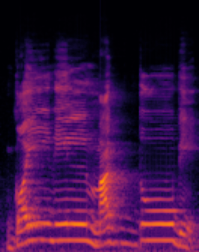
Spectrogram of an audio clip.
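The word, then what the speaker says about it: غَيْرِ الْمَغْضُوبِ: অনেকে কি করে আমরা গয়রিল মাগদুবি, এই যে উচ্চারণটা গয়রিল মাগদুবি, এইভাবে উচ্চারণটা হবে না, এইভাবে শক্ত হবে না, এগুলো নরম থাকে, গয়রিল মাগদুবি গয়রিল গয়ন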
